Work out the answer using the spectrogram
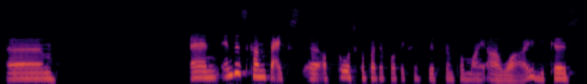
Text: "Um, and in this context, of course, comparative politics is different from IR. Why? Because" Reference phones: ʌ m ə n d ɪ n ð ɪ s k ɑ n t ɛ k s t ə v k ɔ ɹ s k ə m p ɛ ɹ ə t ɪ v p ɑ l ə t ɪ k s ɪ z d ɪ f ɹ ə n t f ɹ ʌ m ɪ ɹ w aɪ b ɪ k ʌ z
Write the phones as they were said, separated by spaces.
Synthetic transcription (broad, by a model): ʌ m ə n ɪ n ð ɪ s k ɑ n t ɛ k s t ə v k ɔ ɹ s k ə p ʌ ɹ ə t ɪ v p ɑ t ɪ k s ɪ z d ɪ f ɹ ə n t f ɹ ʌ m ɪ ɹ w aɪ b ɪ k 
